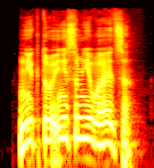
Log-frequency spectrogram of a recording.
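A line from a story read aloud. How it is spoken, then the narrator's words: Laughing. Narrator (Russian): рассмеялся Богданов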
